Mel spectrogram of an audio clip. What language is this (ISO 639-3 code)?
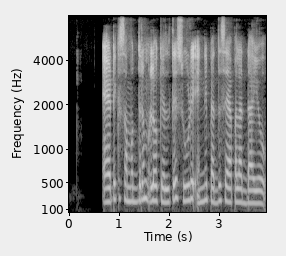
tel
